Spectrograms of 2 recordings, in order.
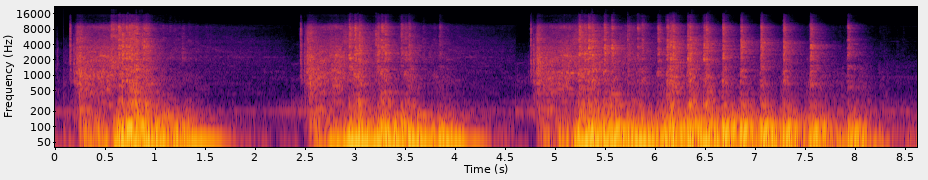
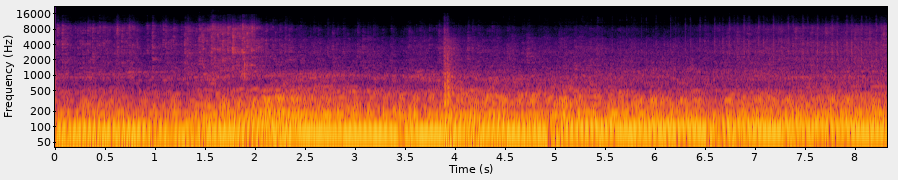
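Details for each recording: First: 1991 Ford Scorpio 2.9 V6 Cologne, sat long unused: three long cranking bursts, starter about four beats a second, never fires; no 12 V supply reaching injectors. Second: 1991 Ford Scorpio 2.9 V6 Cologne, sat about 15 years, no exhaust fitted, air filter refitted: deep lumpy idle with loud open-pipe drone, slightly uneven beat, seemingly running on all six cylinders; normal idle.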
